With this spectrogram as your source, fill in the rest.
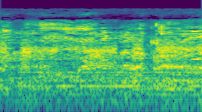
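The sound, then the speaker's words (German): Pig-like grunts and squeals from a video game in which the characters have turned into pigs, a dense, noisy burst of animal sounds filling the whole moment at steady loudness, harsh, with no clear pauses. “Alle sind, haben sich in Schweine verwandelt,”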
